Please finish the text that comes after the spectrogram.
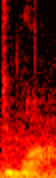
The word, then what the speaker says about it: Du Bois: african-american leader w eb Du Bois now I heard his name pronounced Du Bois and I've also heard a pronounced Dubois so I'm not really sure but it's D u capital B O is during the 1920s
